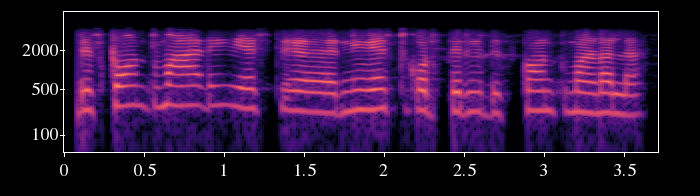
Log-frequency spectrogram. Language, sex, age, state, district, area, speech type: Kannada, female, 30-45, Karnataka, Dharwad, urban, conversation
